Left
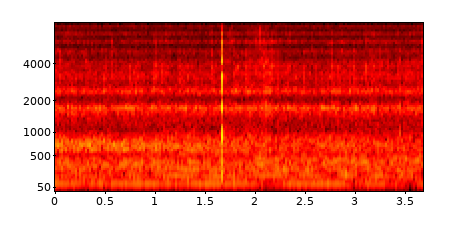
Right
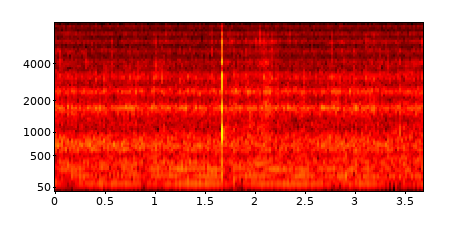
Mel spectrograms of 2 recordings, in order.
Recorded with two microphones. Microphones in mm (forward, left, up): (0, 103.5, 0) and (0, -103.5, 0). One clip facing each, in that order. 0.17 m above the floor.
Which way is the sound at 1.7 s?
20° left (ahead or behind).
